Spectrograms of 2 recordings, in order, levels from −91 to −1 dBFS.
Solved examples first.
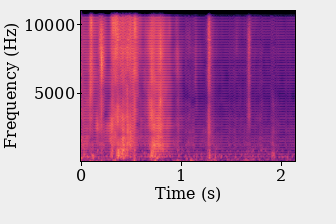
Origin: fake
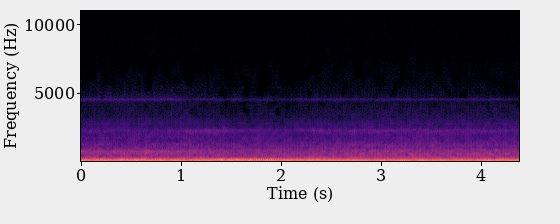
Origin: fake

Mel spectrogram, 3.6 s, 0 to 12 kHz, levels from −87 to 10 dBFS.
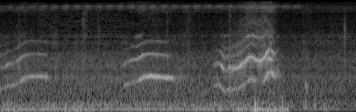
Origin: fake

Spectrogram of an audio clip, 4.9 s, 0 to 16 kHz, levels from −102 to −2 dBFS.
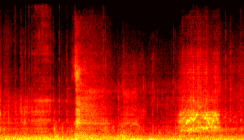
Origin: fake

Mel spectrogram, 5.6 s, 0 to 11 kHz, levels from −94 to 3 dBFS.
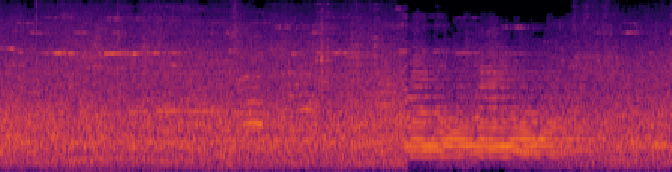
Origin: real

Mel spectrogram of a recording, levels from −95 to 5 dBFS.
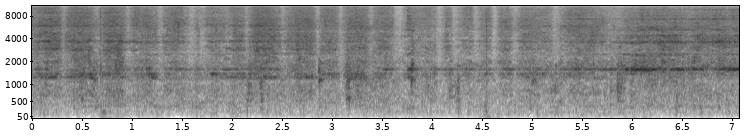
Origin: fake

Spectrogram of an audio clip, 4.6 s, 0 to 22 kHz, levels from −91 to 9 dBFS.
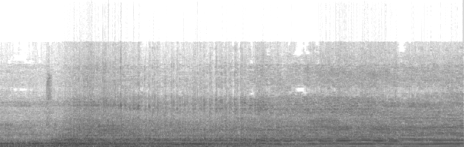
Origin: real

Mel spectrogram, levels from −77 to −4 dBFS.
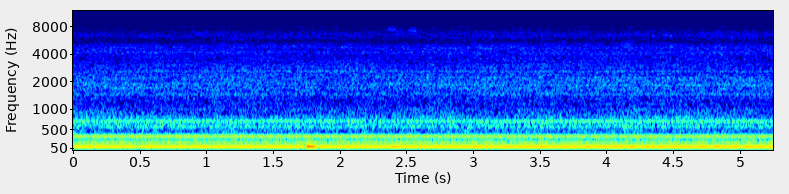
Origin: real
